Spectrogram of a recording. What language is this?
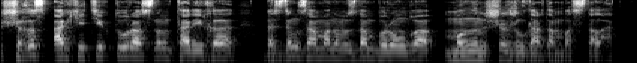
Kazakh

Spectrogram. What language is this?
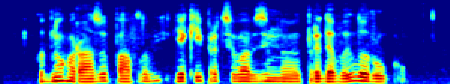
Ukrainian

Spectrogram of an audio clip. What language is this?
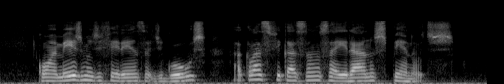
Portuguese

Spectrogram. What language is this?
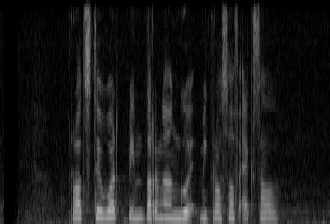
Javanese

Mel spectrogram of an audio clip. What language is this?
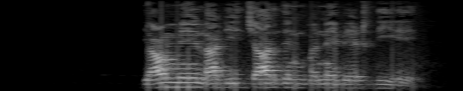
Gurgula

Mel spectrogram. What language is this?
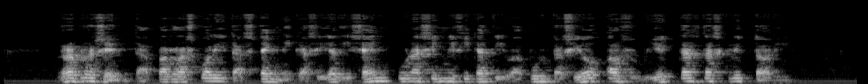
Catalan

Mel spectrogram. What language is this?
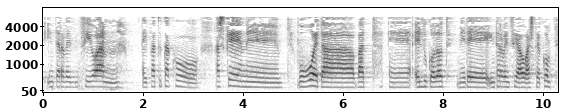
Basque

